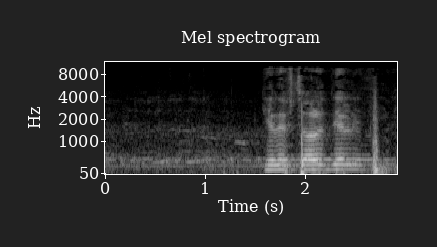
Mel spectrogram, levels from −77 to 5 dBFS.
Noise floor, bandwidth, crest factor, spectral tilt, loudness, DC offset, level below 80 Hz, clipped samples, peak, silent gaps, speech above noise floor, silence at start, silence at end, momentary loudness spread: -42 dBFS; 10.5 kHz; 20 dB; -6 dB/octave; -21 LUFS; under 0.1%; -40 dBFS; under 0.1%; -4 dBFS; none; 22 dB; 0 s; 0 s; 23 LU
